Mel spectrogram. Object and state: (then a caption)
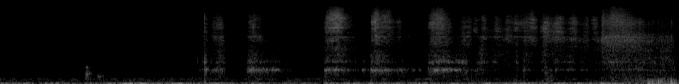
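Paper cup scratched. Fingertips and nails scratch and rub the sides and base of a single small, hollow, empty red-and-white disposable paper cup held upside down in one hand. Dry, bright scratching strokes come in repeated bursts over a steady low hum, growing louder partway through.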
